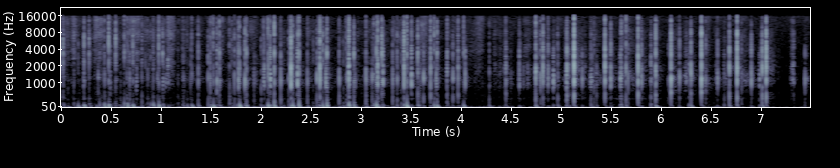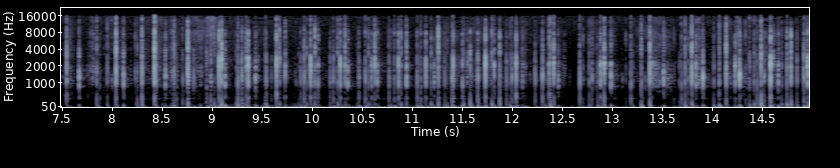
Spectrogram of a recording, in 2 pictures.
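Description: A small pink-and-white squeezable plastic lotion tube, hollow and apparently filled, is held in one hand and tapped with fingernails right next to the microphone. The result is a fast, steady stream of short, dry clicks and taps with a soft low thump under each one and a crinkly, scratchy texture throughout.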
